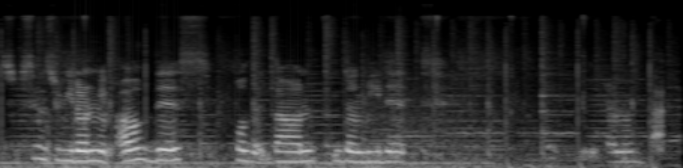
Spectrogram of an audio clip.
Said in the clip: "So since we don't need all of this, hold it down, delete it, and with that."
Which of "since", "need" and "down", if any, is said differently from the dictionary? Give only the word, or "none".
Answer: none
